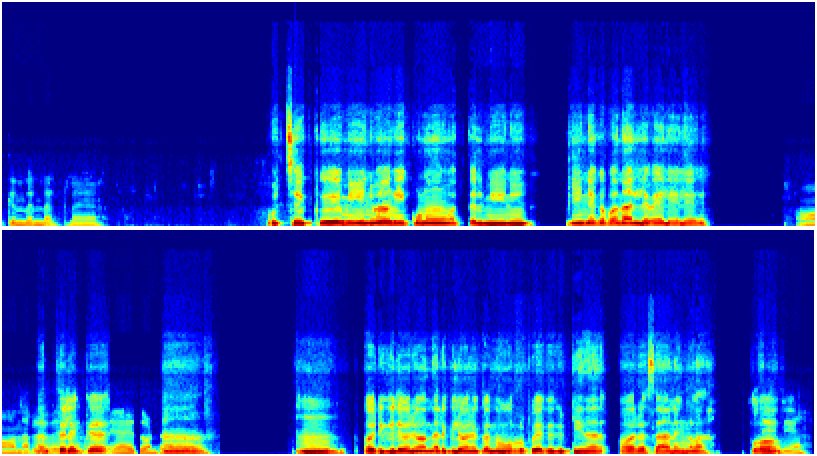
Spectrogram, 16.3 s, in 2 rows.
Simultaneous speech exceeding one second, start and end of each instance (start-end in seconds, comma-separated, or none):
none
